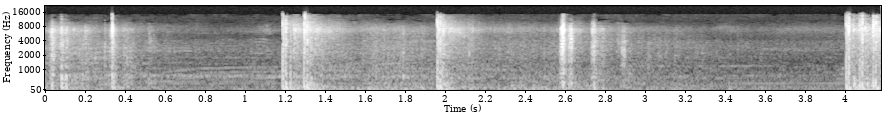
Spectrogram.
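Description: Aerial fireworks shells bursting overhead: a series of sharp bangs, the loudest just over a second in, then a rapid cluster of bangs near the end.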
